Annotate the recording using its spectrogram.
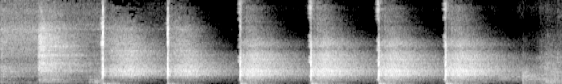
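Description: A hammer strikes metal in a quick series of sharp, ringing blows.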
